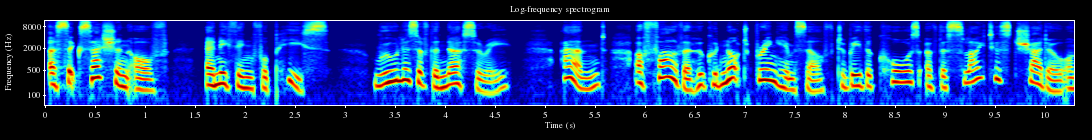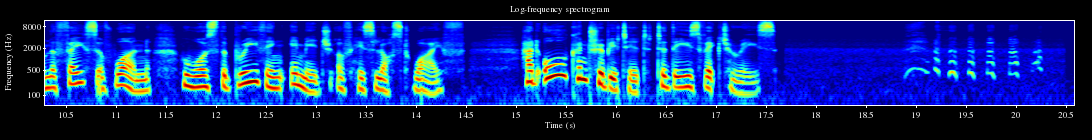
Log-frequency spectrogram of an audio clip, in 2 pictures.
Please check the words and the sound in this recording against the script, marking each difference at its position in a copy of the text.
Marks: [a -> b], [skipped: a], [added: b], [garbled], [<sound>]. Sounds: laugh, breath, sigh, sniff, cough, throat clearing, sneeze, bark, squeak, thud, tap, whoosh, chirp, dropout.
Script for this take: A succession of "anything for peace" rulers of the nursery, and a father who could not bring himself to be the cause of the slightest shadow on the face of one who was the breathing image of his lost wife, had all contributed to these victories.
A succession of "anything for peace" rulers of the nursery, and a father who could not bring himself to be the cause of the slightest shadow on the face of one who was the breathing image of his lost wife, had all contributed to these victories. [laugh]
